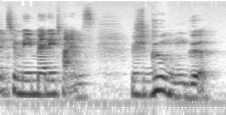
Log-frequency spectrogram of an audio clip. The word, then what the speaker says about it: Zgung: Zgung, I think is the right way to pronounce.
